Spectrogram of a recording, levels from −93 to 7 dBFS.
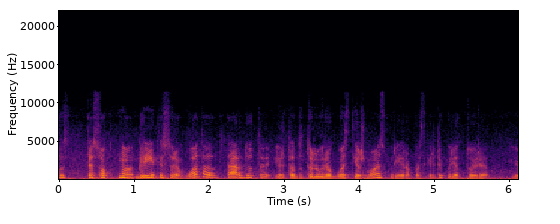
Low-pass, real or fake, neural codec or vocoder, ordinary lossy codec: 10.8 kHz; real; none; Opus, 16 kbps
